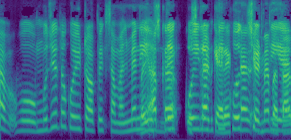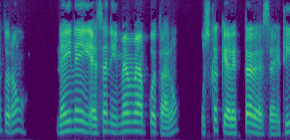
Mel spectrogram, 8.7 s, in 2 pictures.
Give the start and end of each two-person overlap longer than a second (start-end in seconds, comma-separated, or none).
2.1-4.3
